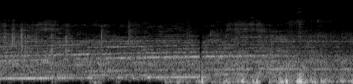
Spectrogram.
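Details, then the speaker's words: Eskute D300 Adventurer folding fat-tire eBike, 20x4 tires, new out of box, riding about 15.7 mph in pedal assist 2; steady motor whine with light irregular clatter over bumps from a loose reflector rattling. "I don't know if you can hear that little bit of clatter, but that's what that is."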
